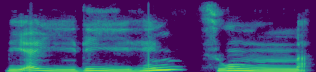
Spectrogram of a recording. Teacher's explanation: لدينا ميم ساكنة وبعدها حرف الثاء، الحكم إظهار شفوي مع غنة ناقصة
